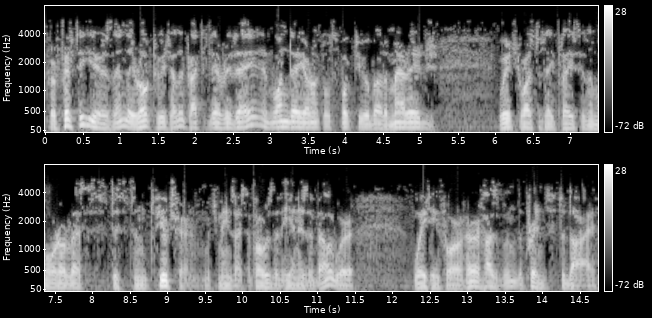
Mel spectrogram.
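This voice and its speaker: A very low male voice from an actor as a patient Paris police inspector in a vintage radio play. He questions people in a measured, persistent manner. The recording is muffled, with audible noise. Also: close to an everyday voice. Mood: deliberate, pressing. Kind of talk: classic radio drama acting.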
